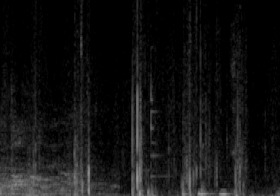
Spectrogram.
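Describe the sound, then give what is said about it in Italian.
Footsteps of two men walking unsteadily home together late at night after a bar, a few faint, irregular soft steps and thuds under indistinct voices. “Camminando nella stessa direzione, l'uno si sorregge all'altro, un po' incerti sulle gambe.”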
